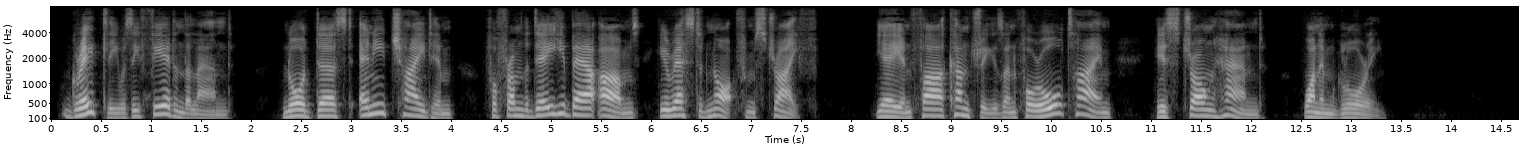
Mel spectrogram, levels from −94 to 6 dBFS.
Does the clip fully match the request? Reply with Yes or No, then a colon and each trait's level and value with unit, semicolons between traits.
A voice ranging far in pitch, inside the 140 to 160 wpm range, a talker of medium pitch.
Yes: wide, 6.2 semitones; average, 155 wpm; medium, 155 Hz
